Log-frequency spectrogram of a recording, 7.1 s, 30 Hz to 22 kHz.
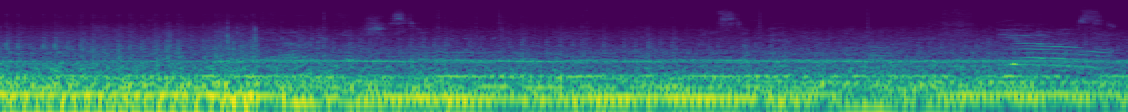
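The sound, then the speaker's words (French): Steady, loud low rumble of a 50-seat shuttle bus engine heard from inside the cabin, travelling through Clermont-Ferrand, France, from Place du 1er Mai toward the Panoramique des Dômes station at the Puy de Dôme, a constant droning hum throughout, with faint indistinct voices in the background. “Ça y est, le bus qui nous conduit donc euh, à la gare du panoramique des Dômes est parti de la place du 1er mai.”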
